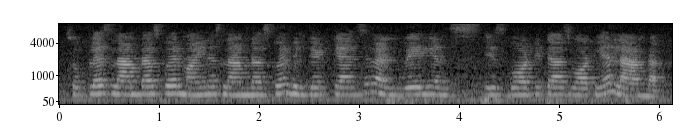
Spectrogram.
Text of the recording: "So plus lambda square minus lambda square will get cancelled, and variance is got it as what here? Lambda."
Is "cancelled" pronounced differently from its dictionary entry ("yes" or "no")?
yes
